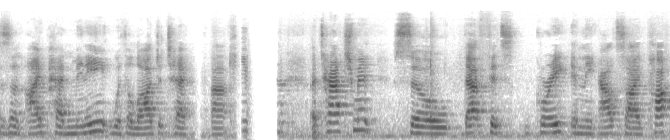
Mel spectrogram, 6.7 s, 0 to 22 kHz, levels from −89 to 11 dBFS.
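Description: Around 1.93 to 2.02 s, 2.17 to 2.26 s and 2.35 to 2.44 s there are three bursts of packet loss. Each time the receiver stretches the last sound into a fading buzz or hiss for about 50 to 60 ms, then jumps ahead, skipping roughly 60 ms of audio.

Right after, from 2.47 to 2.79 s, the sound thins into a fading continuation and then goes to silence for about 230 ms. That's likely a long network dropout: nothing arrived for around 300 ms, and the audio resumes further on with that stretch gone.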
